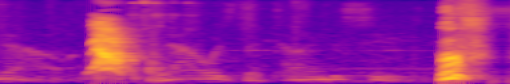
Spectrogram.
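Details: Boxer puppy chasing its tail: two sharp, loud single barks about two seconds apart, with a person's quiet speech between them.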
